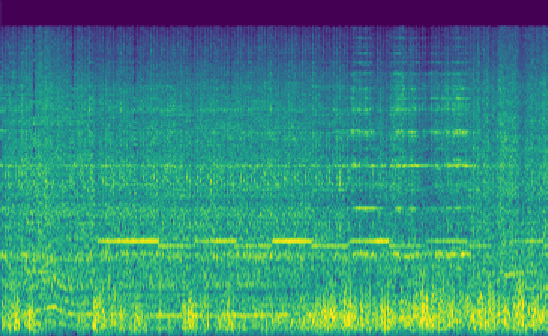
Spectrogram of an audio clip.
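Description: A diesel engine rumbles steadily as a heavy machine drives slowly by.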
